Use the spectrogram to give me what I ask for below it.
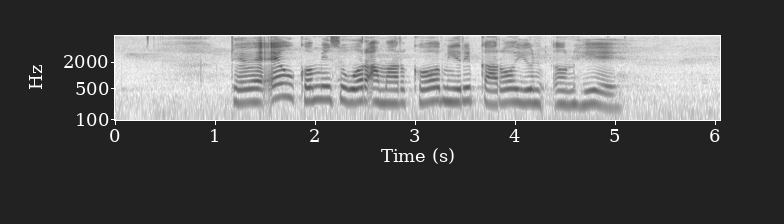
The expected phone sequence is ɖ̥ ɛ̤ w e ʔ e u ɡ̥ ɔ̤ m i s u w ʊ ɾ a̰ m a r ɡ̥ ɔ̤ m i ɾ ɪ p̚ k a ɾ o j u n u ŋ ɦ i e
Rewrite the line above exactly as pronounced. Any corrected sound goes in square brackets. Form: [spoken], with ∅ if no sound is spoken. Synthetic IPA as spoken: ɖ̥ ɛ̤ w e ʔ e u ɡ̥ ɔ̤ m i s u w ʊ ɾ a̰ m a r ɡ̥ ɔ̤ m i ɾ ɪ p̚ k a ɾ o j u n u [n] ɦ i e

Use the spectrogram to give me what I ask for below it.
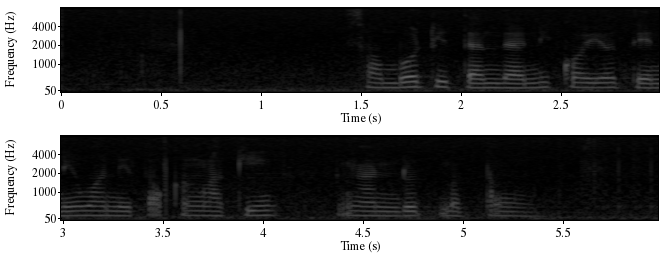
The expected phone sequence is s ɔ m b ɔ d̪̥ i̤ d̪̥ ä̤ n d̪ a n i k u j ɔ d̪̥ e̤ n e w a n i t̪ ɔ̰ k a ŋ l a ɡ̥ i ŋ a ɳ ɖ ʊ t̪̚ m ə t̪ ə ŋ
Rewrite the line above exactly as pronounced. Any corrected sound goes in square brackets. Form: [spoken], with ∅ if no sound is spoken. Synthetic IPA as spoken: s ɔ m b ɔ d̪̥ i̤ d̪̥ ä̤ n d̪ a n i k [ɔ] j ɔ d̪̥ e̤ n e w a n i t̪ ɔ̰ k a ŋ l a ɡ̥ i ŋ a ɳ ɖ ʊ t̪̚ m ə t̪ ə ŋ

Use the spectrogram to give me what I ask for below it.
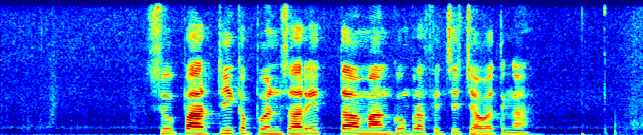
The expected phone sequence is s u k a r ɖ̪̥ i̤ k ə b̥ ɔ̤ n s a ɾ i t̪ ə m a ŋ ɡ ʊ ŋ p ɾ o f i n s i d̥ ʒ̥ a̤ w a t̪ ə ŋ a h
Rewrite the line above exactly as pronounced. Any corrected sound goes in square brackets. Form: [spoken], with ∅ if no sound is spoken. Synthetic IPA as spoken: s u [p] a r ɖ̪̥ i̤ k ə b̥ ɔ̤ n s a ɾ i t̪ ə m a ŋ ɡ ʊ ŋ p ɾ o f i n s i d̥ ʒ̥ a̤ w a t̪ ə ŋ a h

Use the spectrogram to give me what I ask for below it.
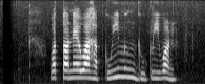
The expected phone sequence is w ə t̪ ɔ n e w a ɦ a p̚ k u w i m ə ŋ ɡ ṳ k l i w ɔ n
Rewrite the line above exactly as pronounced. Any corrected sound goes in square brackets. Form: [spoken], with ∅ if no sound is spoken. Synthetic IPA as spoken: w ə t̪ ɔ n e w a ɦ a p̚ k u w i m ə ŋ ɡ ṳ k l i w ɔ n

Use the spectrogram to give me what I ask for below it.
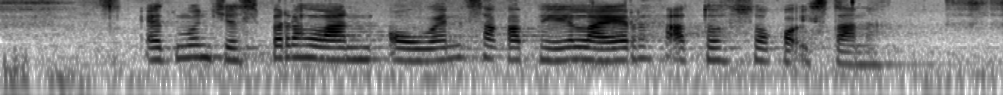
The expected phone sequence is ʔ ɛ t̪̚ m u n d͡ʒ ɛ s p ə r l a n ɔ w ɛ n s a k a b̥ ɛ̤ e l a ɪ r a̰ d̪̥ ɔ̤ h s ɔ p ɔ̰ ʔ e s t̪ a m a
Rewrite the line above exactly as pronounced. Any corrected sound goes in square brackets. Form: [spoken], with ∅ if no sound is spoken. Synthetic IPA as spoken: ʔ ɛ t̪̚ m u n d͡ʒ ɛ s p ə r l a n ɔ w ɛ n s a k a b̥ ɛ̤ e l a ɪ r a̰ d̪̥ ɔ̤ h s ɔ [k] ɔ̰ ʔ [i] s t̪ a [n] a

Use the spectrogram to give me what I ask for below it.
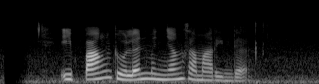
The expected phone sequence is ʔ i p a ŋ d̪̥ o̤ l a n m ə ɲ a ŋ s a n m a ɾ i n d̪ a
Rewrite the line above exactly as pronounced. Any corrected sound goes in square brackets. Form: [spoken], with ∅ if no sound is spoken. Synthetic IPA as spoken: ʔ i p a ŋ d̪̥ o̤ l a n m ə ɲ a ŋ s a [∅] m a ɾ i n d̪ a

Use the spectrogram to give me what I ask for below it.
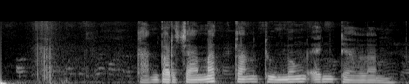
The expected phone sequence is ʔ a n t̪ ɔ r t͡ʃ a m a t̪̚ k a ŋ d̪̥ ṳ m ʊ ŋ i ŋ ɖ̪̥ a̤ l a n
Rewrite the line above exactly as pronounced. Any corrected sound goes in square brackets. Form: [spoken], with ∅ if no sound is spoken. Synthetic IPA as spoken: [k] a n t̪ ɔ r t͡ʃ a m a t̪̚ k a ŋ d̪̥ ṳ m ʊ ŋ [ɪ] ŋ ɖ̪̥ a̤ l a n

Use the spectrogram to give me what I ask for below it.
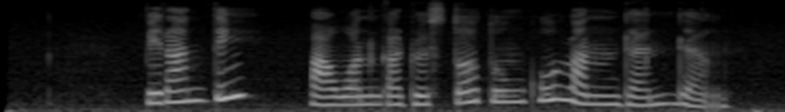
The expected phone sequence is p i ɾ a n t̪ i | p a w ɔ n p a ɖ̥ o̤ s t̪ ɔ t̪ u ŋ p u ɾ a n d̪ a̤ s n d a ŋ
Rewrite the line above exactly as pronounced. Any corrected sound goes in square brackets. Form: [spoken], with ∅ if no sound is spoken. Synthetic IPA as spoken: p i ɾ a n t̪ i | p a w ɔ n [k] a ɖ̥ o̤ s t̪ ɔ t̪ u ŋ [k] u [l] a n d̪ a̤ [∅] n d a ŋ

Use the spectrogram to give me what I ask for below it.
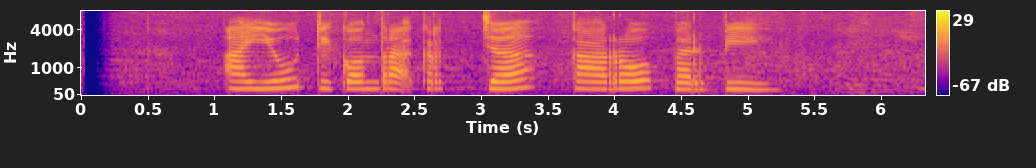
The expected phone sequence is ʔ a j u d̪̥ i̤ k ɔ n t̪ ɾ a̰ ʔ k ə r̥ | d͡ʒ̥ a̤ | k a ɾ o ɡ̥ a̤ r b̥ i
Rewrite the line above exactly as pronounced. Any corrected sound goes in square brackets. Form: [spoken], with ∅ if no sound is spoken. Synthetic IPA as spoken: ʔ a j u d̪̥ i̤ k ɔ n t̪ ɾ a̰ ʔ k ə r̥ | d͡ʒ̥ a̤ | k a ɾ o [b̥] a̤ r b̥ i

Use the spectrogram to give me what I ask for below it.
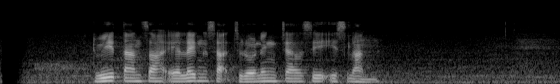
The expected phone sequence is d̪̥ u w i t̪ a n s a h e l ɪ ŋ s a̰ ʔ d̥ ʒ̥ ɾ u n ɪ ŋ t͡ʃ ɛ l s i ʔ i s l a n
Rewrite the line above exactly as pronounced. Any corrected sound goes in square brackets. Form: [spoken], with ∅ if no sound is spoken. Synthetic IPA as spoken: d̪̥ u w i t̪ a n s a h e l ɪ ŋ s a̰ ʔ d̥ ʒ̥ ɾ [o] n ɪ ŋ t͡ʃ ɛ l s i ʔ i s l a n

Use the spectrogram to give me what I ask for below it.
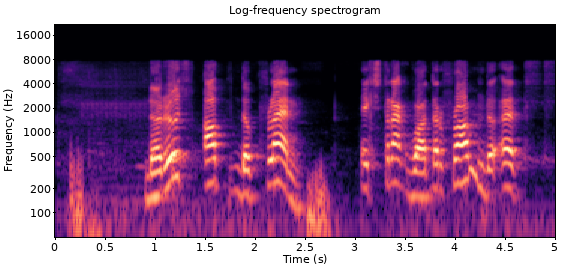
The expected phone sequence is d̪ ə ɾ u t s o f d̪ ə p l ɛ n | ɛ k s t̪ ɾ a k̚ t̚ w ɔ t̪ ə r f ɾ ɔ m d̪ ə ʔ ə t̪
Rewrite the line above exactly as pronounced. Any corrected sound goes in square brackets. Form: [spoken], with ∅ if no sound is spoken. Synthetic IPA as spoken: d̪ ə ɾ u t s [ɔ] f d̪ ə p l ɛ n | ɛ k s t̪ ɾ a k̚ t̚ w ɔ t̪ ə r f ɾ ɔ m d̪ ə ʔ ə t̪

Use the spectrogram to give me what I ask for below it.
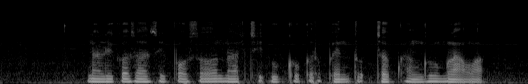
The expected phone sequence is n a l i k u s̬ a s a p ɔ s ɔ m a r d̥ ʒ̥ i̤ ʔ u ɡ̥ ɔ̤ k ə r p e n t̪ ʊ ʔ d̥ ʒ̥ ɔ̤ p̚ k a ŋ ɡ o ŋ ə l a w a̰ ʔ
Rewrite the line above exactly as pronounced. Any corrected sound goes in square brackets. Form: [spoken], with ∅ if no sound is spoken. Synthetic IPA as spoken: n a l i k [ɔ] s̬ a s [i] p ɔ s ɔ [n] a r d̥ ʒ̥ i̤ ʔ u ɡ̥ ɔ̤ k ə r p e n t̪ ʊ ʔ d̥ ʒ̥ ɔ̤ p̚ k a ŋ ɡ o ŋ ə l a w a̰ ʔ

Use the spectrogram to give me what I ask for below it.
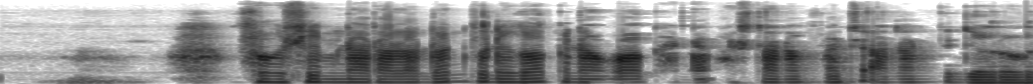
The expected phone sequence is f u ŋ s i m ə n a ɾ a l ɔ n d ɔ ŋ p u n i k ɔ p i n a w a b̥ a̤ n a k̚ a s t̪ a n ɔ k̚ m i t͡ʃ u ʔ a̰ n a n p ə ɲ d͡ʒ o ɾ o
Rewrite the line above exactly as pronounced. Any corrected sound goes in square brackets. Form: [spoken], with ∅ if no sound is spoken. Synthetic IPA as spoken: f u ŋ s i m ə n a ɾ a l ɔ n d ɔ [n] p u n i k ɔ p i n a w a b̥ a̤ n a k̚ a s t̪ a n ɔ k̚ m [a] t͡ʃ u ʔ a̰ n a n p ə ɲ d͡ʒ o ɾ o

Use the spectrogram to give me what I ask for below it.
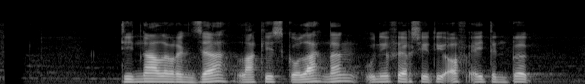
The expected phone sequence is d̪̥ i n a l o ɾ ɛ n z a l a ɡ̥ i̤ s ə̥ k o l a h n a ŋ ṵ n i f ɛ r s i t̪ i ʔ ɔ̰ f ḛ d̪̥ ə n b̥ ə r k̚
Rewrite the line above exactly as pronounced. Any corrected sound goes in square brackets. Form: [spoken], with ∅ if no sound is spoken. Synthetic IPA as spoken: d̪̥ i n a l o ɾ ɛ n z a l a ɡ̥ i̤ s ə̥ k o l a h n a ŋ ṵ n i f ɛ r s i t̪ i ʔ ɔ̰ f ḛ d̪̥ ə n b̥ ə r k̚

